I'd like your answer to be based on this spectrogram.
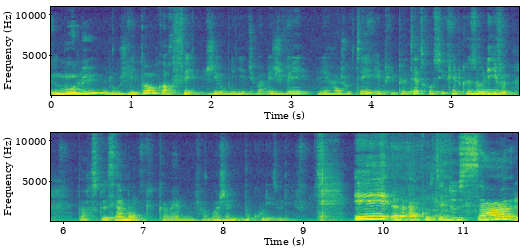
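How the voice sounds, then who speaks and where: A woman vlogs from her kitchen in a relaxed, chatty way, talking straight to the viewer. She hesitates often, filling pauses with small sounds. The room gives her voice a noticeable echo, and her pitch sits in the middle range. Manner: chatty, addresses viewer directly, frequent hesitations. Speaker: vlogger. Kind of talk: casual food vlog chat. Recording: roomy echo.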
